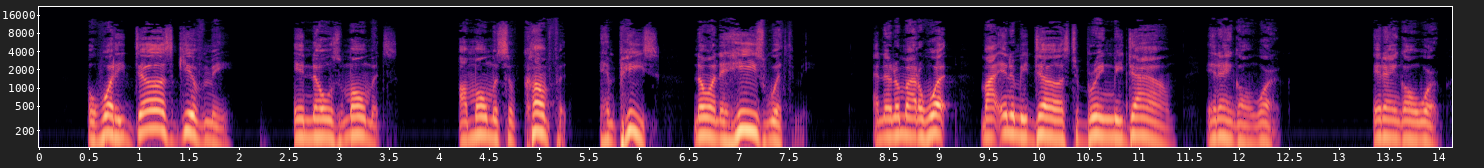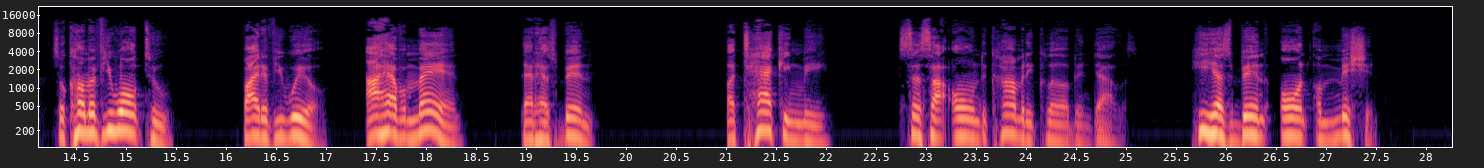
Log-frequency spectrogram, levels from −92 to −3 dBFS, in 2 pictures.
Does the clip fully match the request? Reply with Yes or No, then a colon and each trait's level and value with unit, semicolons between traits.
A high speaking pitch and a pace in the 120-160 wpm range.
No: medium, 140 Hz; average, 155 wpm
